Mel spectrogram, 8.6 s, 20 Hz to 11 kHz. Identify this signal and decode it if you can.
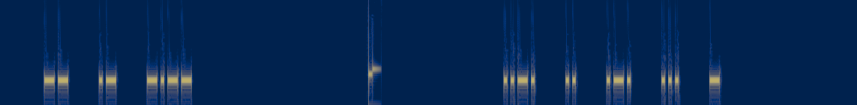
Morse code, heard as a keyed tone, about 36 wpm, spaced as for 20 wpm, 690 Hz. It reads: MAY FIRST
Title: 3x Character Spacing - Top 100 Words - 35wpm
